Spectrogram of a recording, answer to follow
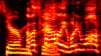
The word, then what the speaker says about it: tiramisu: Is that how it's actually pronounced? Yeah. Tiramasu. It's tiramisu. Italian. What do you want from it? I'm also Italian. It's tiramisu.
